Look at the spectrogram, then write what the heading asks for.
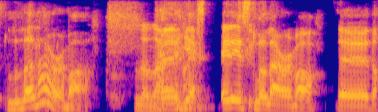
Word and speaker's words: Larimar: I'll give you L'Oreal Lamar, but it's Larimar.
